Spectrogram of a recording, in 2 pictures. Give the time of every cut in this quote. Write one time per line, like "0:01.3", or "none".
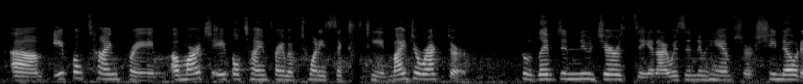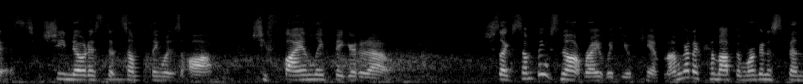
0:08.4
